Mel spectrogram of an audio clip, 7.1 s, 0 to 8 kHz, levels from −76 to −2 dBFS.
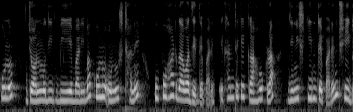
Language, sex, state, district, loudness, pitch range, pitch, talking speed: Bengali, female, West Bengal, Jalpaiguri, -28 LUFS, 210-270 Hz, 240 Hz, 160 wpm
